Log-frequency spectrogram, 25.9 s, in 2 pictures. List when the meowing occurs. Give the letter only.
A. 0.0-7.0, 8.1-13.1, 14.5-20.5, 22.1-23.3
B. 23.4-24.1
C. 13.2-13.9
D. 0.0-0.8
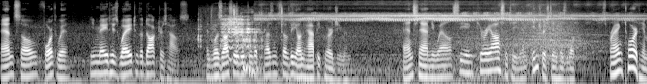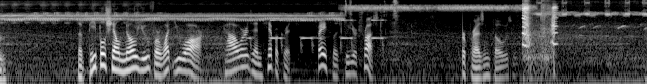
B.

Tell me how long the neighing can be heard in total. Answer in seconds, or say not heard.
2 s.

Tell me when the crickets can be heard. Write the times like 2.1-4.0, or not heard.
5.0-25.8.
